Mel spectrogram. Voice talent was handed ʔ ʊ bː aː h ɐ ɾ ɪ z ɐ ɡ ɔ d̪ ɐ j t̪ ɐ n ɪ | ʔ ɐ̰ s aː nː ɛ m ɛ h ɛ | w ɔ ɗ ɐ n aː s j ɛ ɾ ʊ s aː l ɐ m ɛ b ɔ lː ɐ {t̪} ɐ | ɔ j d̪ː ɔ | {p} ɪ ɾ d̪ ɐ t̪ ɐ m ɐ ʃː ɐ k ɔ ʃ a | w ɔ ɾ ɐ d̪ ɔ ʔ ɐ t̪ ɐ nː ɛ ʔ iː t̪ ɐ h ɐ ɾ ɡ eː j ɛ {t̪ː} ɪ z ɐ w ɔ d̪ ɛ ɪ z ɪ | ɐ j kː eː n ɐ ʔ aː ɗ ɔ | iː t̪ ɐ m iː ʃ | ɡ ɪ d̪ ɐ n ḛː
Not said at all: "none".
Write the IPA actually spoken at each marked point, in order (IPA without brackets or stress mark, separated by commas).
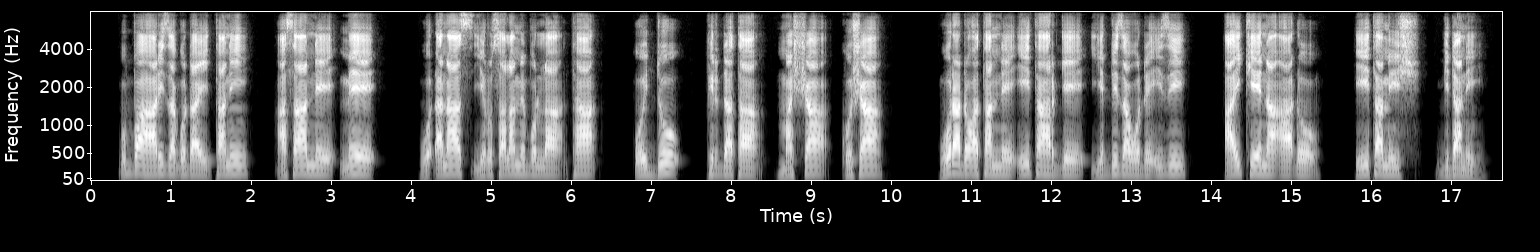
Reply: t̪, p, d̪ː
